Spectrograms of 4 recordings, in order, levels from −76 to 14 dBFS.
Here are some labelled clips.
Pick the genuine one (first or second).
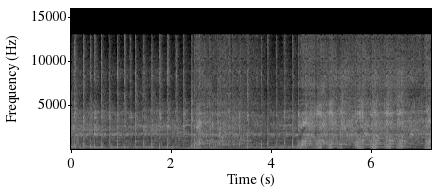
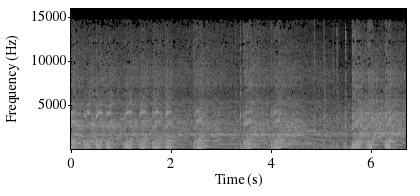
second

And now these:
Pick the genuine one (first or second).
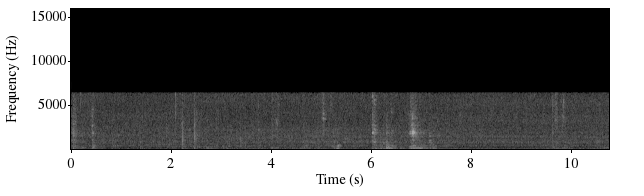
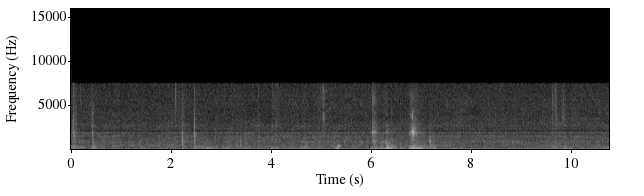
first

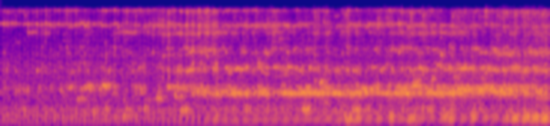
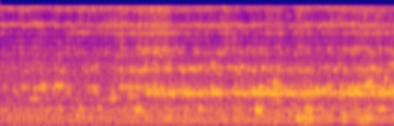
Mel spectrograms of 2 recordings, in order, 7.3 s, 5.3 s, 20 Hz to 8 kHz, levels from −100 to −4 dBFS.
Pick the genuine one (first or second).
first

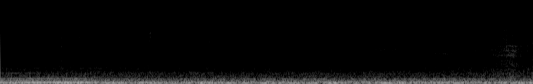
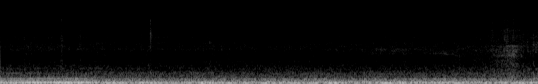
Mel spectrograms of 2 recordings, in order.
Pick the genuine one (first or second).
first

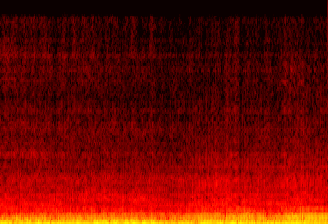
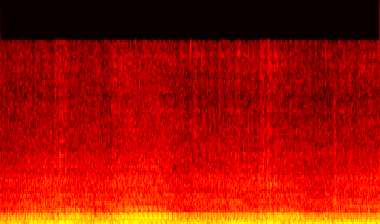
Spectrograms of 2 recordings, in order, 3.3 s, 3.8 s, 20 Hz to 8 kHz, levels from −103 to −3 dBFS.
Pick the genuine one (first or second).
second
